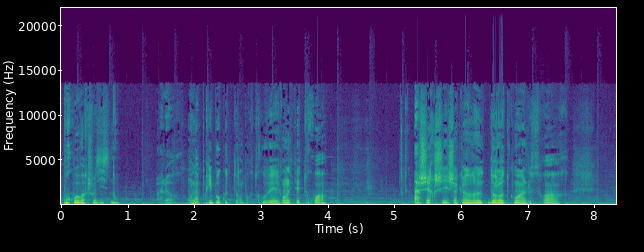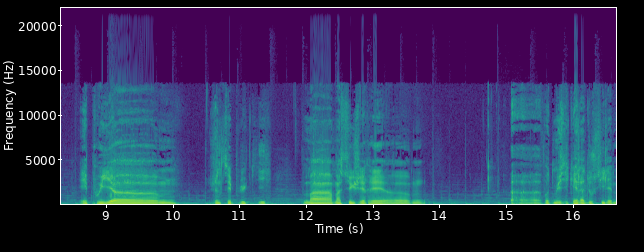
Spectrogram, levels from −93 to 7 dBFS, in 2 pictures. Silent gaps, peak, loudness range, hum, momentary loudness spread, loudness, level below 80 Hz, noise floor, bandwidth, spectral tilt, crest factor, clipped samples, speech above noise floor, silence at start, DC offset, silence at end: none; 0 dBFS; 7 LU; none; 19 LU; -15 LUFS; -38 dBFS; -38 dBFS; 14 kHz; -6 dB/octave; 16 dB; 0.2%; 23 dB; 0 s; under 0.1%; 0 s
